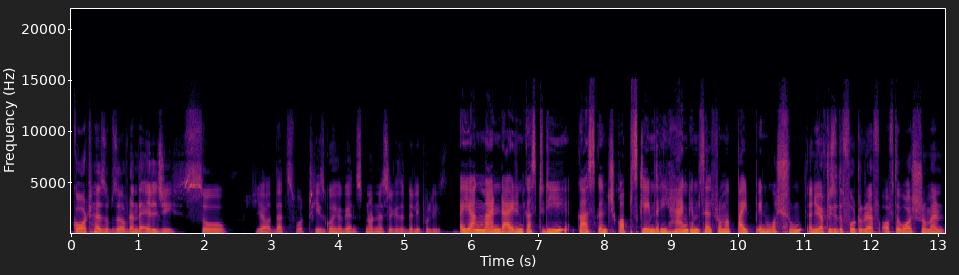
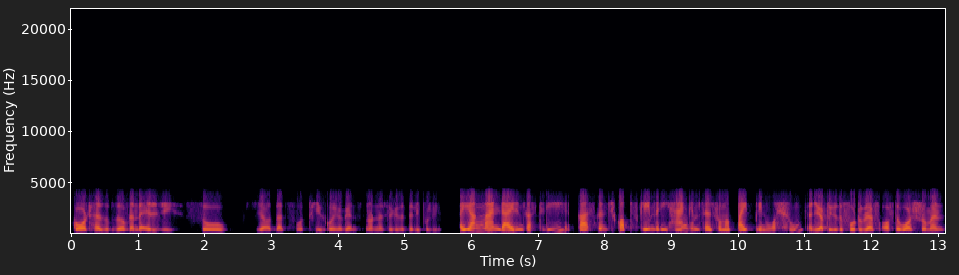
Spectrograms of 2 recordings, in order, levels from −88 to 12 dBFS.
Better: first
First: none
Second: phone-call audio; nothing above 4 kHz

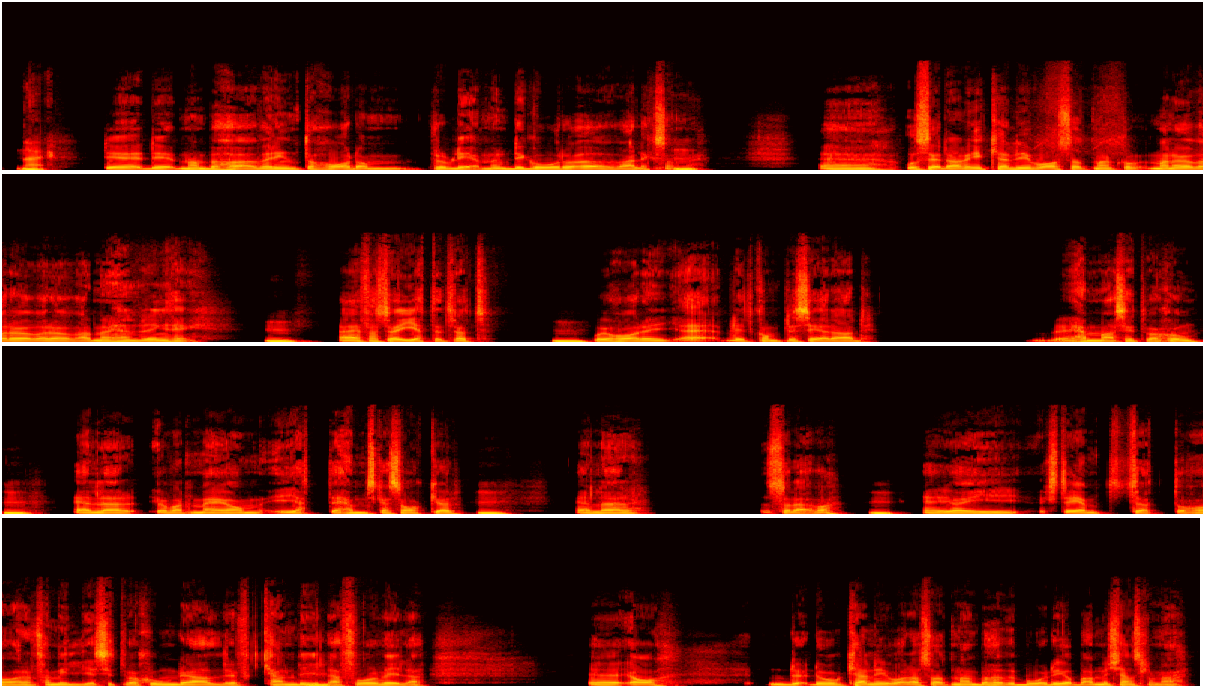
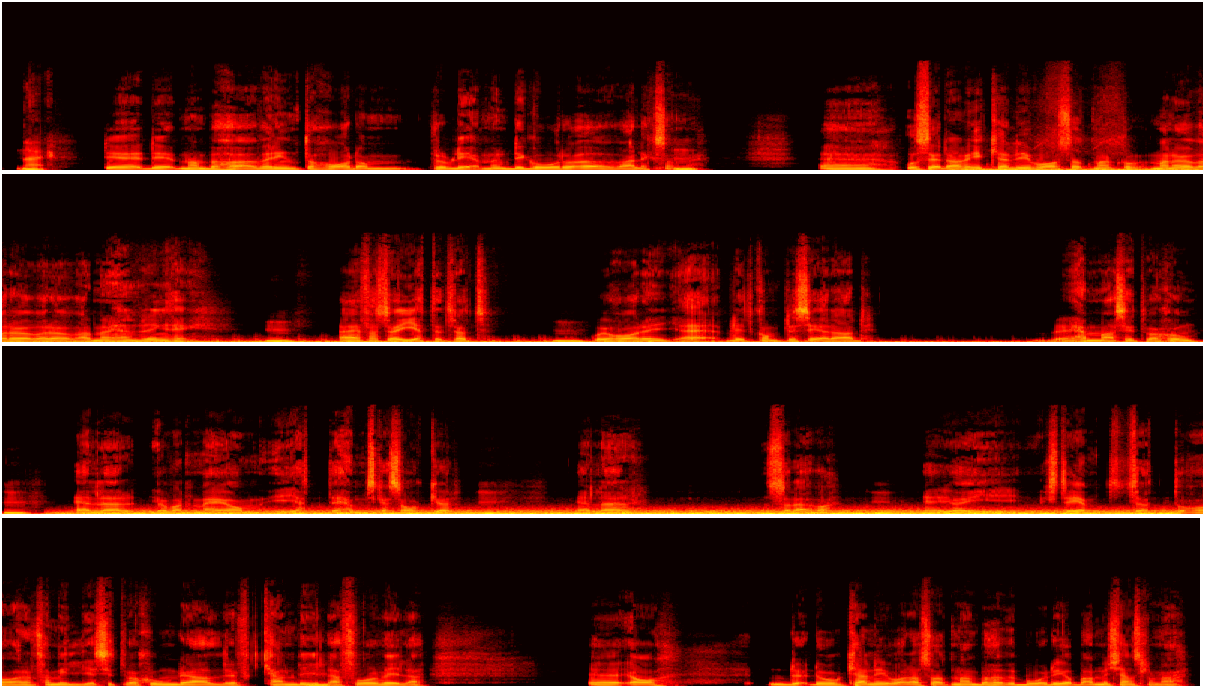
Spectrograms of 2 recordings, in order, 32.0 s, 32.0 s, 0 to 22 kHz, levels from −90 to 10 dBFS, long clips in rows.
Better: first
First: none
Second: low rumble; loud; from 6.5 to 24 s; 3 dB below the speech

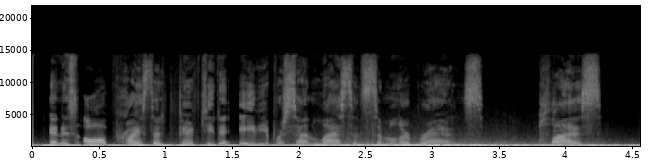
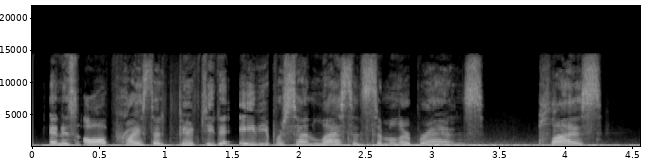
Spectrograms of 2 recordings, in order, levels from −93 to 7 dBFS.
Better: second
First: low rumble; loud; throughout; 9 dB below the speech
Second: low rumble; faint; throughout; 25 dB below the speech

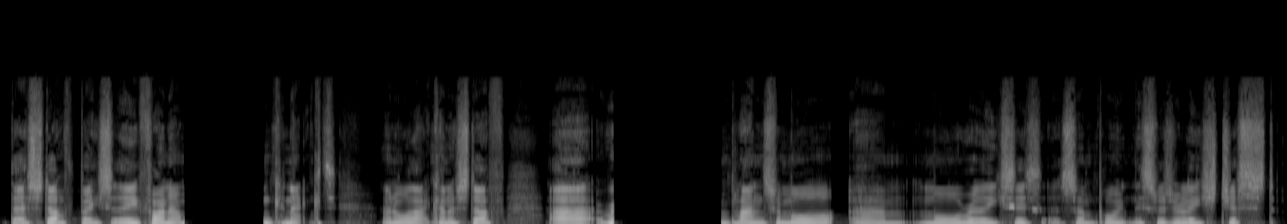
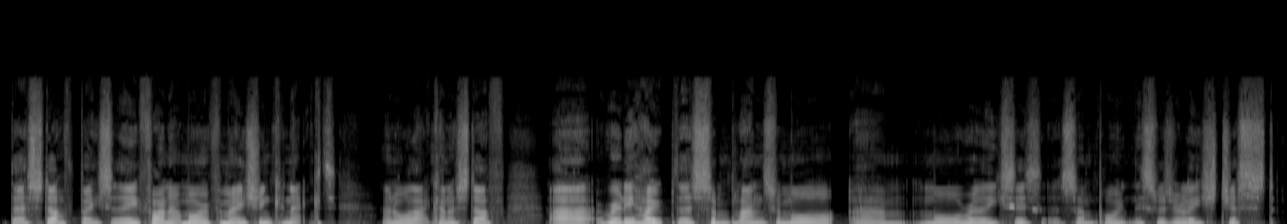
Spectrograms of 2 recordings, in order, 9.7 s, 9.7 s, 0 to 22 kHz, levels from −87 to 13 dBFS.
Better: second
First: audio cutting out; at 1.5 s for 0.5 s and at 4.5 s for 1 s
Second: none

